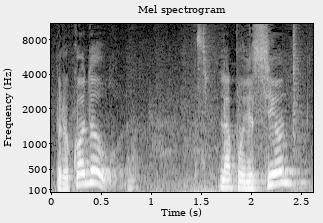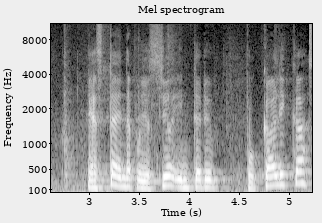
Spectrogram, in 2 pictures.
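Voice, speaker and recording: Man teaching phonetics, slow and drilling, warm low-key tone, faint room noise behind. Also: expressive. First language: Korean. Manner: slow, repeats example words over and over. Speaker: university lecturer. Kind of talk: phonetics lecture.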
